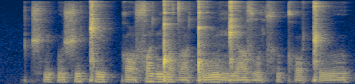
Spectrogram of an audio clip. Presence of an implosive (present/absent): absent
